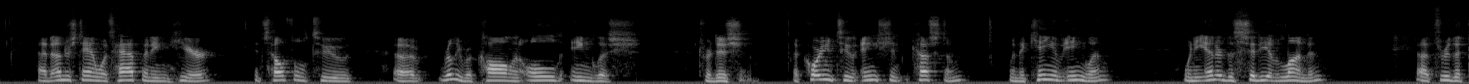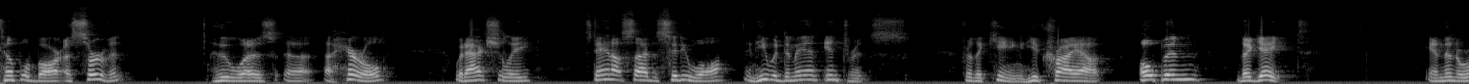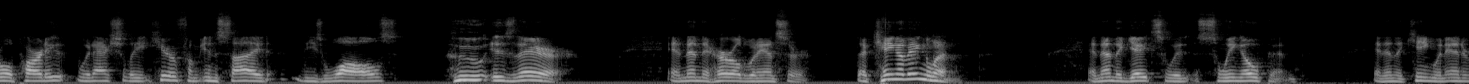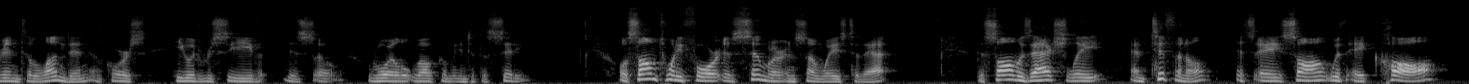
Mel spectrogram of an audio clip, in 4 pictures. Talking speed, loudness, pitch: 140 wpm, -28 LUFS, 155 Hz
